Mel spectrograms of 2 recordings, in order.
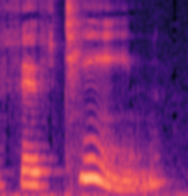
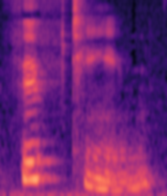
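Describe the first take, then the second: First: The stress is on the second syllable. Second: The stress is on the first syllable. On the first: The number is used within a sentence. "in sentences, we typically emphasize the teen part of the word" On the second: The number is being counted in a list. "when we count, we emphasize the first syllable in these numbers"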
